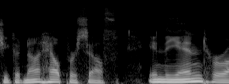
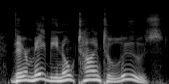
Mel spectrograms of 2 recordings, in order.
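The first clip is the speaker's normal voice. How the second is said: raised, pressing urgency; higher voice, pressing them to move; urgent cry; 7 semitones higher, 4 dB louder than usual. A narrator's reading. Peter warns friends time is short, urgent cry. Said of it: "he cried".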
